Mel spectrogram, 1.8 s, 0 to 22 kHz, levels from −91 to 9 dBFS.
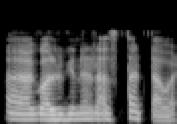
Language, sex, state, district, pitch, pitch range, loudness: Bengali, female, West Bengal, Kolkata, 175 Hz, 170-185 Hz, -18 LUFS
